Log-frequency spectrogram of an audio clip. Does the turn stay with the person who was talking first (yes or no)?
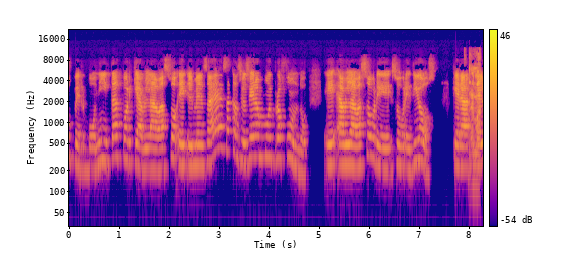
yes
